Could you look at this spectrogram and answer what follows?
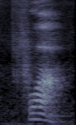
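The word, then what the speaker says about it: Poirot: of you Americans say parole parole it's plural like mwah m-o-i in French is moi but it's it's a guy is poi there's a w in the pronunciation it's an invisible W yeah there you go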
